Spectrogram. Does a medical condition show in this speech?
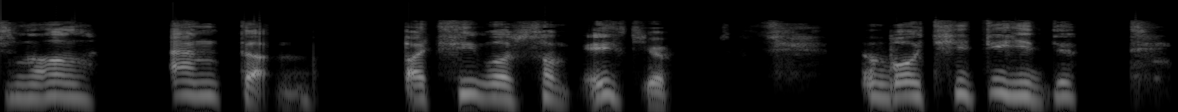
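Yes: cerebral palsy; poor speech as a child.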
